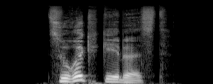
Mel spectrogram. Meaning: second-person singular dependent subjunctive II of zurückgeben
- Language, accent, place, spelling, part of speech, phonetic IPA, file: German, Germany, Berlin, zurückgäbest, verb, [t͡suˈʁʏkˌɡɛːbəst], De-zurückgäbest.ogg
